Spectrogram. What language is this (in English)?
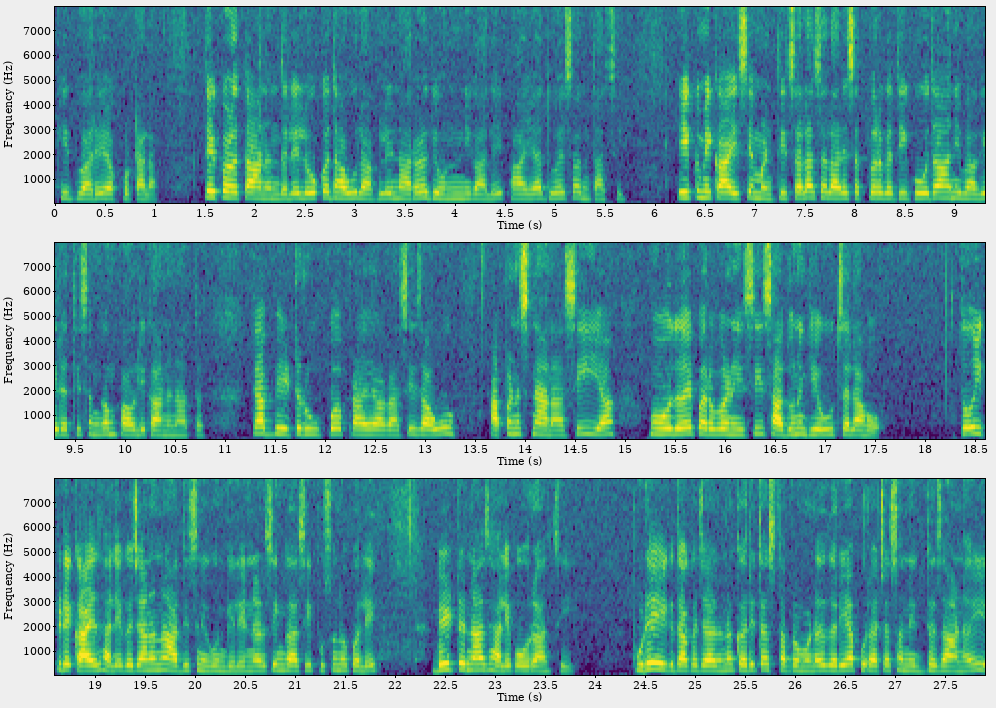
Marathi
